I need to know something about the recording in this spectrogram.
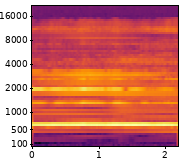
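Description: Flute holding one long note over a steady drone of lower tones.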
